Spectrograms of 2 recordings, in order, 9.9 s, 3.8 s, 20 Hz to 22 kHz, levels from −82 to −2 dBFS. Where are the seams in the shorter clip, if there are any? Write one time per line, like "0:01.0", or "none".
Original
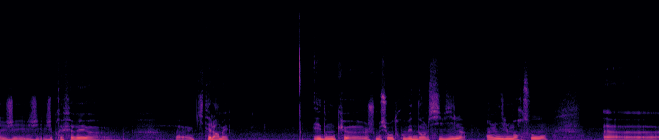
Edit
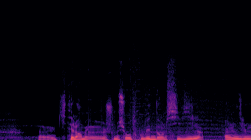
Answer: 0:01.3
